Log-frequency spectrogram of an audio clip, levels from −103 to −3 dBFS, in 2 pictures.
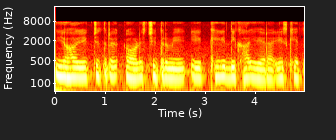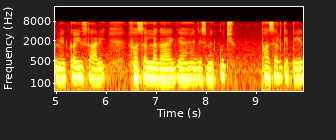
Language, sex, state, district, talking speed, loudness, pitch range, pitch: Hindi, male, Uttar Pradesh, Hamirpur, 170 wpm, -15 LUFS, 145-160 Hz, 150 Hz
